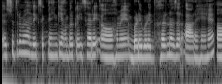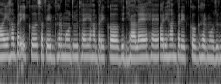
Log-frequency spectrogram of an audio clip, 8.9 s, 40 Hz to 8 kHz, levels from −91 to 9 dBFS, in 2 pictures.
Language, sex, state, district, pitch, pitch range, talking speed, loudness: Hindi, female, Bihar, Sitamarhi, 225 Hz, 215-240 Hz, 245 wpm, -25 LUFS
